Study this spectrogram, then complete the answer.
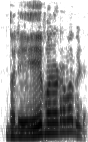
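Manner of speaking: soft, sarcastic compliment; mocking praise. Master mocking a servant who comes late, quiet sarcasm. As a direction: praise him but mean the opposite. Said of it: "అంటే ఎగతాళిగా అనమాట".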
